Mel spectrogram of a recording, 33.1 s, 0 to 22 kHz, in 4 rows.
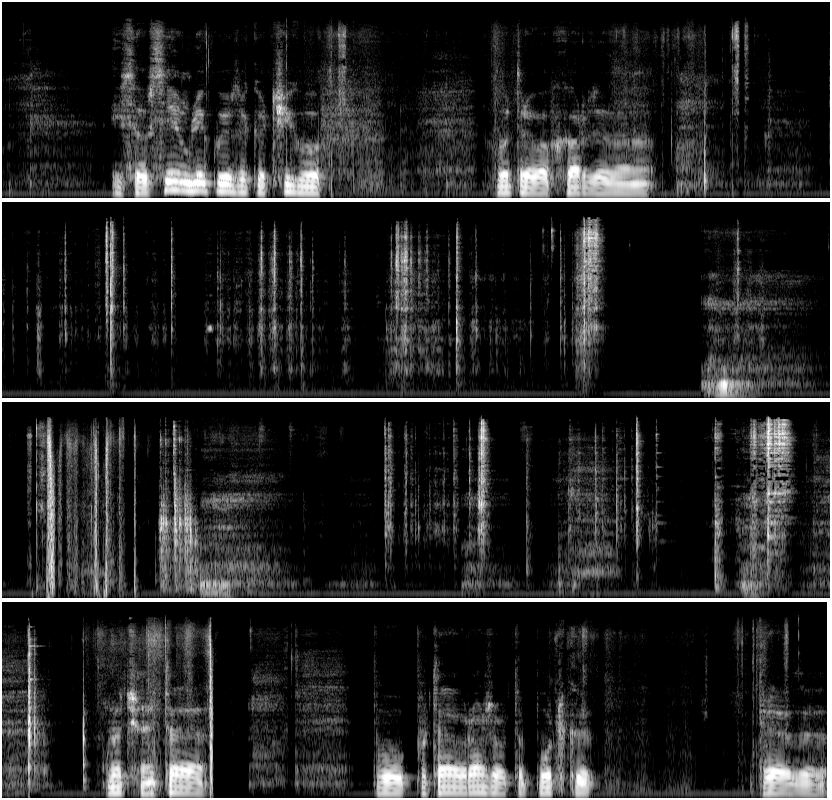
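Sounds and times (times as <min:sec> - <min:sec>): metal parts clicking and clinking: 0:08.3 - 0:14.4, 0:20.4 - 0:21.5, 0:22.4 - 0:23.3
scraping and rustling: 0:25.7 - 0:27.0.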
